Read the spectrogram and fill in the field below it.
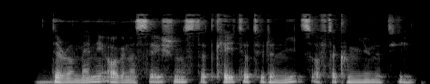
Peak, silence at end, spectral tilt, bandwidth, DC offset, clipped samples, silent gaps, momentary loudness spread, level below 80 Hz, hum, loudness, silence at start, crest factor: -8 dBFS; 0.15 s; -4 dB/octave; 11.5 kHz; under 0.1%; under 0.1%; none; 12 LU; -46 dBFS; none; -24 LUFS; 0.35 s; 18 dB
